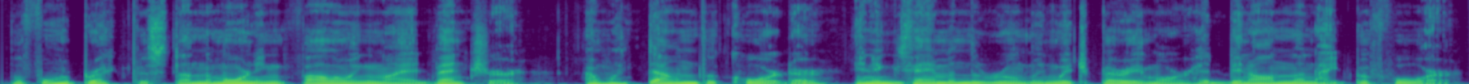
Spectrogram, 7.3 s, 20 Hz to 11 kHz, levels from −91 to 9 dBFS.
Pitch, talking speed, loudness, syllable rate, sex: 95 Hz, 210 wpm, -17 LUFS, 6.4 syllables/s, male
